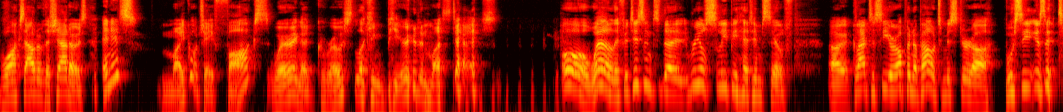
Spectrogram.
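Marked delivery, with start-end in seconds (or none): 8.4-16.0 badly done put-on Irish accent, pitched up high. Acting out a movie scene as Seamus McFly, in a bad Irish accent. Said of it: "the most implausible attempt at an Irish dialect".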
